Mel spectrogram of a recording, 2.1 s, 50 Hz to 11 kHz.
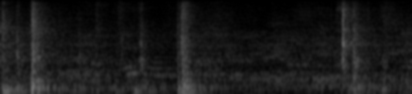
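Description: Aluminium motorcycle side case knocking and clicking against its metal mounting rack on a BMW R1300GSA as it is lined up and locked on: about four sharp knocks spread over two seconds.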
